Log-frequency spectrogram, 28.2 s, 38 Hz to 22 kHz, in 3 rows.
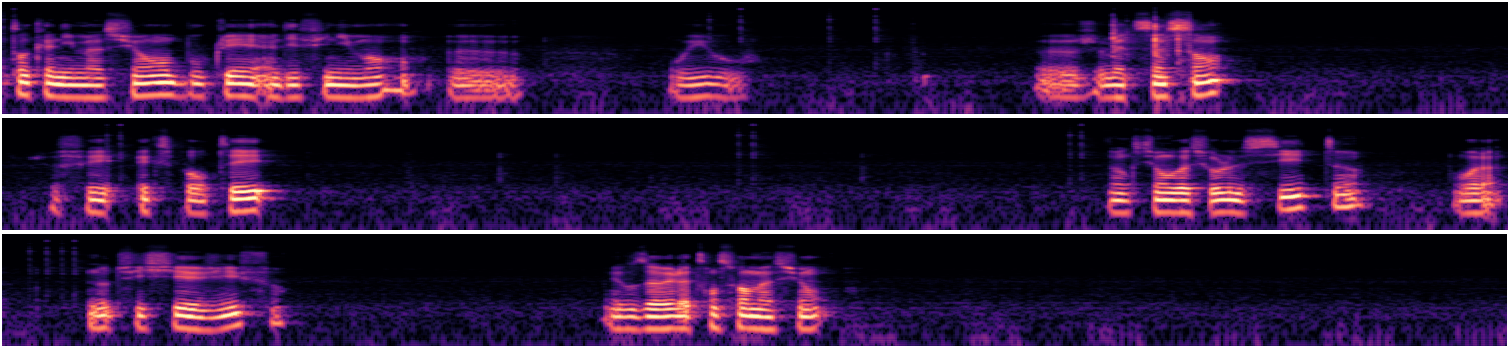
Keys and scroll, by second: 13.2 5.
